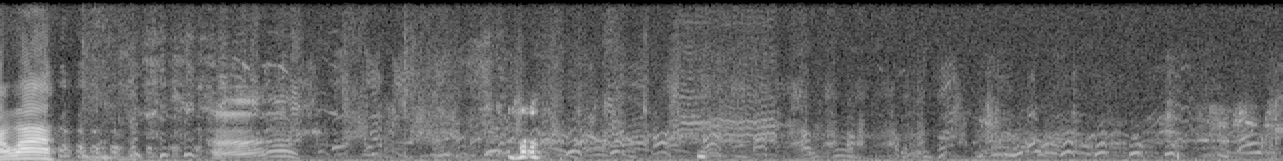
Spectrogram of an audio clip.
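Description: A woman laughs loudly over an online call.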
